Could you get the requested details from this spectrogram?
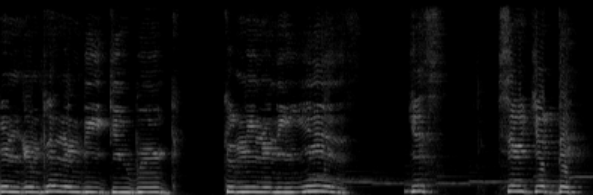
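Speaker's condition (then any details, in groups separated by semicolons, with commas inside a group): Cerebral palsy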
